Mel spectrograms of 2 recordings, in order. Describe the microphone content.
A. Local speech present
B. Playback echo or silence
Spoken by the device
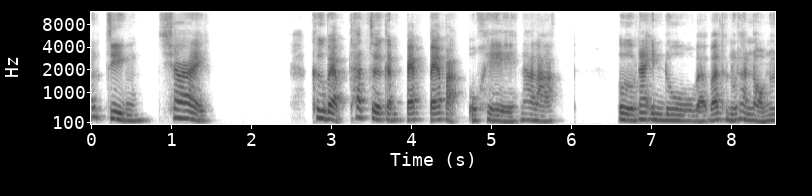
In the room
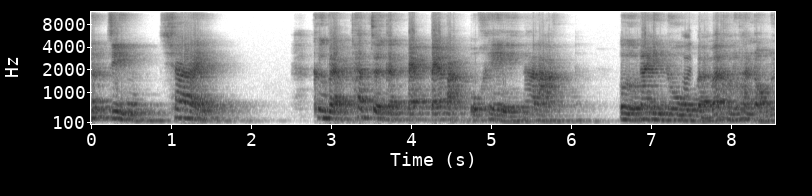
A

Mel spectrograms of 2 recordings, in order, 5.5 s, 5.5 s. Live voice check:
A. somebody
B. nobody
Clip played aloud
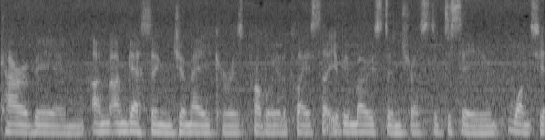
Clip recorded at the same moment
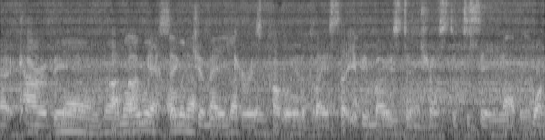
A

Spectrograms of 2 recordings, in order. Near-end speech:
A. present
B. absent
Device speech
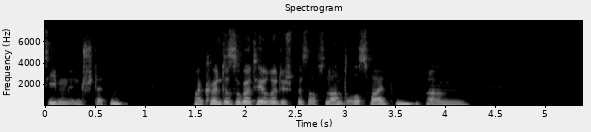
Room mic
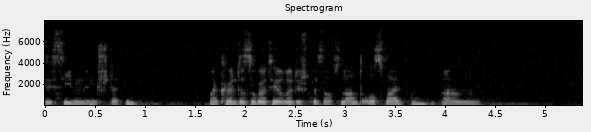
B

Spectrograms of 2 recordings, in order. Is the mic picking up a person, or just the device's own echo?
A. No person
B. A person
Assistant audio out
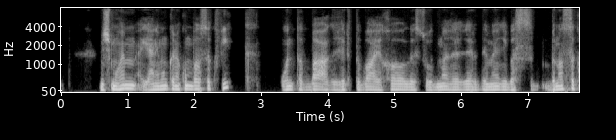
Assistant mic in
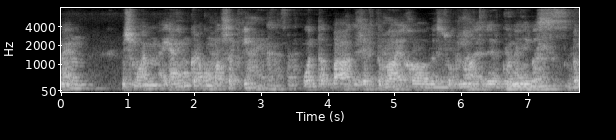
B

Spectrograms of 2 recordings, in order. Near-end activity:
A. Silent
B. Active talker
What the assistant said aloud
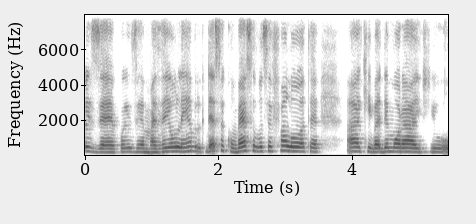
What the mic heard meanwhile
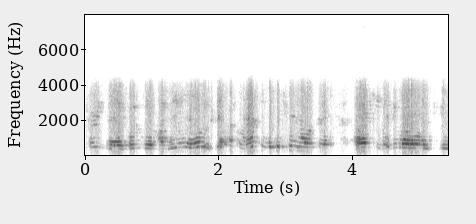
A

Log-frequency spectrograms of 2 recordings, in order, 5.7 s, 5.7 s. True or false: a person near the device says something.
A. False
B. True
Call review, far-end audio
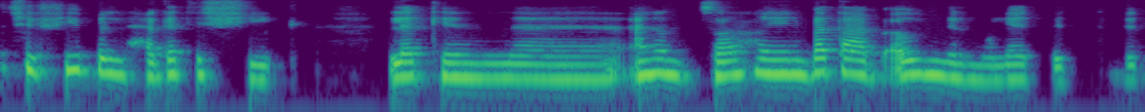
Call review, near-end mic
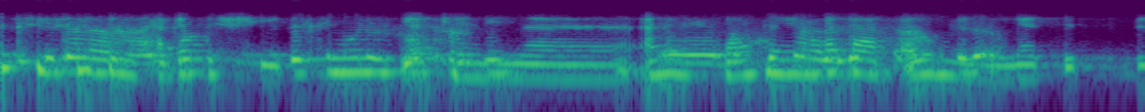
B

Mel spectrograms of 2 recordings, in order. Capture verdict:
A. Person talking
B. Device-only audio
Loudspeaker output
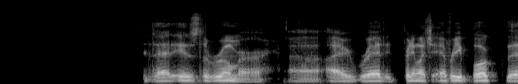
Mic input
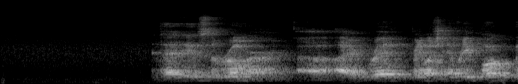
B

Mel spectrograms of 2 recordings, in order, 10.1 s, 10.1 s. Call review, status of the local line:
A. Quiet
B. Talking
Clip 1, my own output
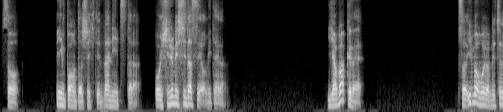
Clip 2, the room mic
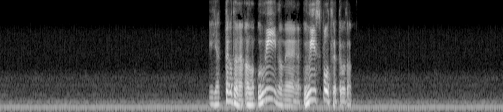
B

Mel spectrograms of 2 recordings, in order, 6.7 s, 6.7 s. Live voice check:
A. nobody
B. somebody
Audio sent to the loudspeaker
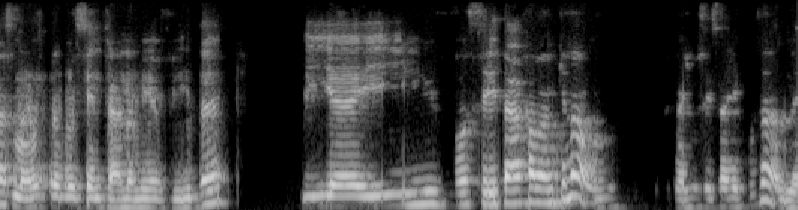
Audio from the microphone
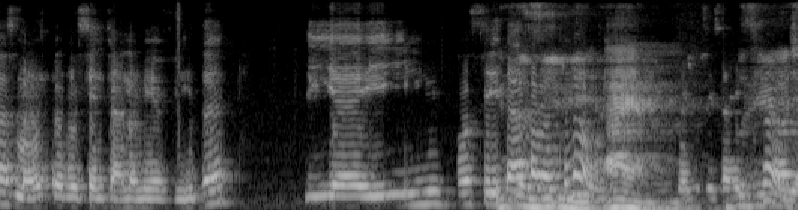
B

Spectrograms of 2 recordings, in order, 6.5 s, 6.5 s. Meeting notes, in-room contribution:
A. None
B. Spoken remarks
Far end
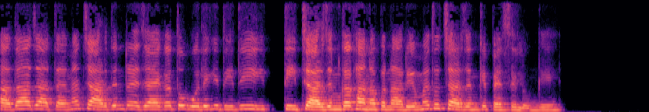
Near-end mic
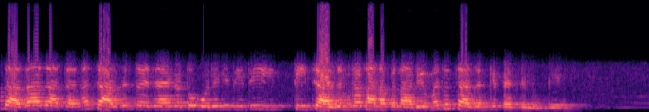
A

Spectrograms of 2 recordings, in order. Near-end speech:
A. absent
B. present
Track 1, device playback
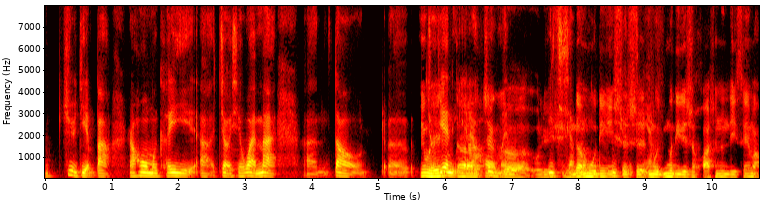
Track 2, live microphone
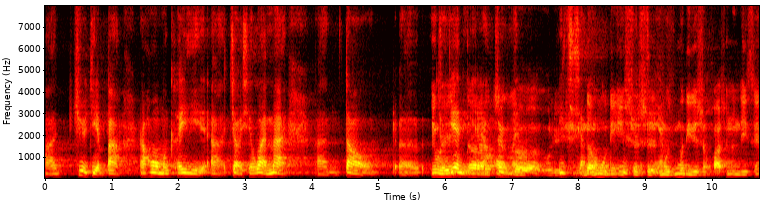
A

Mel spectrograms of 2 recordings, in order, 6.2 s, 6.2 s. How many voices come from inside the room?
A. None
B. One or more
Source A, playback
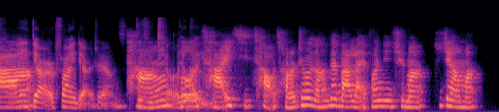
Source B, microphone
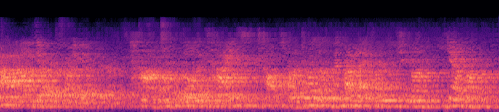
A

